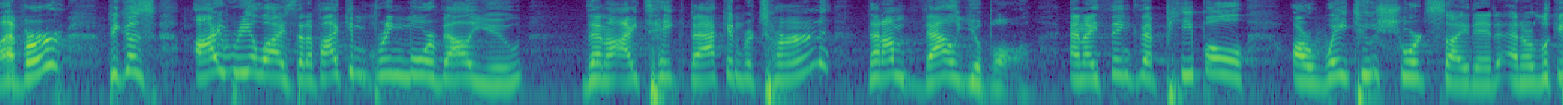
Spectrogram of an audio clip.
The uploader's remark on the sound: Propeller Fest Keynote 2016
